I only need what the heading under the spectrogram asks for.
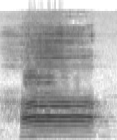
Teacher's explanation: کھڑا زبر ہے، اس کو ہم نے لمبا کرنا ہے، ایک الف 2 حرکات کے برابر اس کو لمبا کیا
